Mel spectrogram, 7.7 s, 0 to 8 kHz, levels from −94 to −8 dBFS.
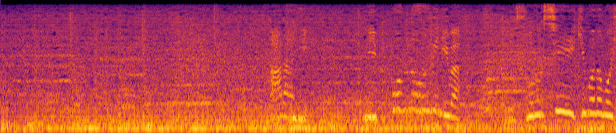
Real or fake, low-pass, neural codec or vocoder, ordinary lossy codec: fake; 7.2 kHz; vocoder, 44.1 kHz, 80 mel bands, Vocos; none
